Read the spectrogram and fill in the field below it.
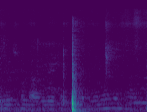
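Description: A stone block thuds into place.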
